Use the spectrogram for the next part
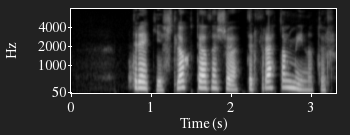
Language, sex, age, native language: Icelandic, female, 30-39, Icelandic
